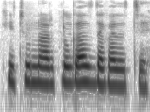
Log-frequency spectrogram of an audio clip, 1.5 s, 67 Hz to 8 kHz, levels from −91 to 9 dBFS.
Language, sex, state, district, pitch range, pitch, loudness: Bengali, female, Tripura, Dhalai, 210-240 Hz, 230 Hz, -15 LUFS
